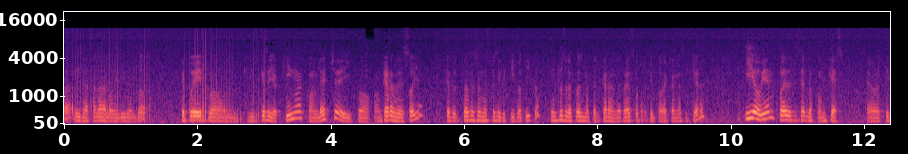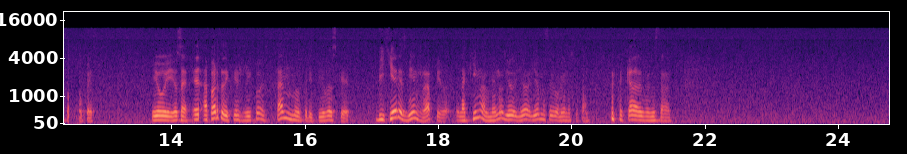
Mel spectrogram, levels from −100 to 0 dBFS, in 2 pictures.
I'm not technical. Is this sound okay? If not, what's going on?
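No, there are four kinds of fault in this speech recording.

From the start to 3.01 s there is buffer tearing. The software filling the playback buffer and the hardware reading it have slipped out of step, so in each cycle a small slice, roughly a tenth, is audio from about 70 ms earlier, with hard joins either side. Those joins repeat 25 times a second, which fits a 40 ms buffer cycle, and produce a rough, robotic buzz over the speech.

At 4.51 to 4.66 s and again at 12.45 to 12.63 s there is a call audio freeze. The sound stretches into a short, fading buzz for about 130 ms and then 160 ms before the speech resumes where it left off. Nothing is lost, but a pause has been inserted each time. The likely cause is packets delayed on the network, so the receiver's jitter buffer ran dry and it kept the last sound going while it waited.

Right after the first freeze, at 4.76 to 4.79 s, comes short concealed packet loss. 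About 40 ms of audio never arrived in time. The receiver filled a brief 10 ms patch by continuing the previous sound and blended back in, and the rest was simply skipped. It is heard as a quick smear or wobble, with a tiny piece of the speech missing.

From 9.46 to 10.52 s there is a jitter buffer speed-up. The receiver had more audio stored than it wanted, so it trimmed tiny pitch-length pieces in quick succession, roughly 150 ms in total. The speech runs about 12% faster at unchanged pitch and sounds briefly hurried.

The faint background room noise belongs to the recording itself.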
